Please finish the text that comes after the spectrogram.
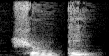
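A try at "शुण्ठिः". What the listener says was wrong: Shandam Shunti Visarga is there.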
